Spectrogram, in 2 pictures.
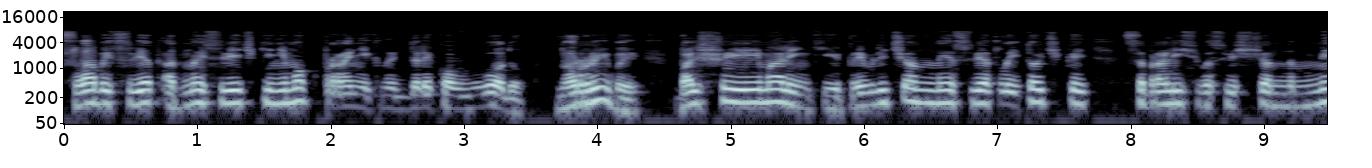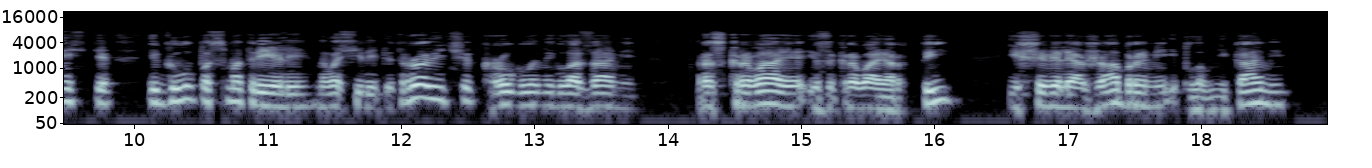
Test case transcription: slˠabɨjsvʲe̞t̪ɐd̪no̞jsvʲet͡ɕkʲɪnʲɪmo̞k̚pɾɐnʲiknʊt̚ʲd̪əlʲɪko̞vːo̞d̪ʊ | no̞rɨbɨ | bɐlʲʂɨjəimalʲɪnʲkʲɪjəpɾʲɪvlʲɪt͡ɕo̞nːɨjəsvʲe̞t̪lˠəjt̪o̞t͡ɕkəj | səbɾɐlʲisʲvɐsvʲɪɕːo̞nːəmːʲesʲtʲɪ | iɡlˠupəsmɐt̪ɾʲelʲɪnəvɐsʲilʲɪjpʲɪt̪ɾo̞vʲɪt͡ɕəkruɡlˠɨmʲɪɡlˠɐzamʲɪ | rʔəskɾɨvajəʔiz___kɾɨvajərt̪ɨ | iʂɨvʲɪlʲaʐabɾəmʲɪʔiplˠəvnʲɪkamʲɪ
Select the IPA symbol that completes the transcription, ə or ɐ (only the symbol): ə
